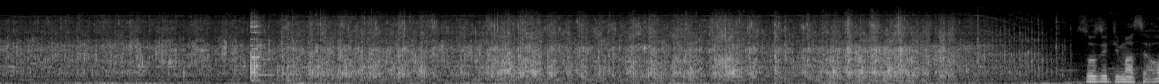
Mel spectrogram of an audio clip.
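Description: An electric hand mixer whirs steadily.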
